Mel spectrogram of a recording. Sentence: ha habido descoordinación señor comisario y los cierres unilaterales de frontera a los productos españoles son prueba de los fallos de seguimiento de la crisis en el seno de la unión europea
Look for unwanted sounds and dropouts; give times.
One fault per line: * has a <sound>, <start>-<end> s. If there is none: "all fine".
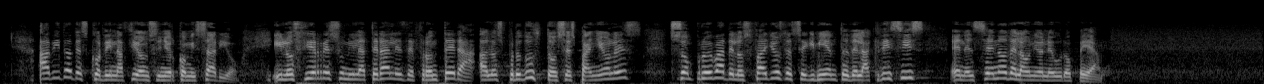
all fine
